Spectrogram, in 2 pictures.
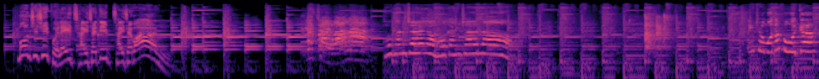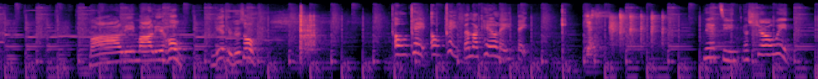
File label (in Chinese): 粵語男聲; Monchhichi 齊齊疊 齊齊玩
